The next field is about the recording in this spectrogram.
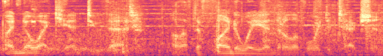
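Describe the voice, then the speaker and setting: Very deep, gravelly brooding vigilante. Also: male voice, fairly quick. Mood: calm, resigned. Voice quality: gravelly, low. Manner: terse, grave, commanding. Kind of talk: video game cutscene acting. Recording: loud music behind the voice. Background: loud music.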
